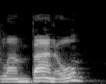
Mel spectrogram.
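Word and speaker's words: lambano (λαμβάνω): It's a Greek word lambano. That's spelled in English letters L-A-M-B, like lamb, little lambsy divey. Lamb, L-A-M-B-A-N-O, lambano.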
